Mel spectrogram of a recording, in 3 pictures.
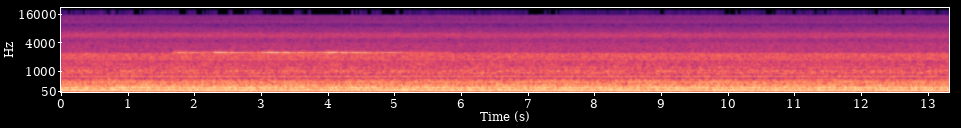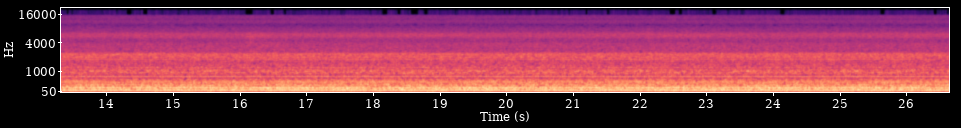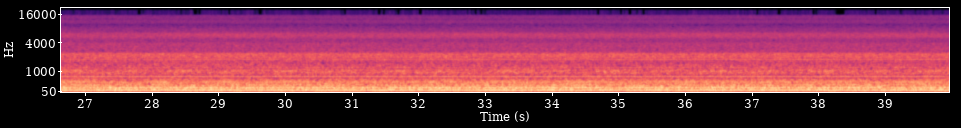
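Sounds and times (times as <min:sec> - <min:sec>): milling machine humming: 0:01.4 - 0:06.6.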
